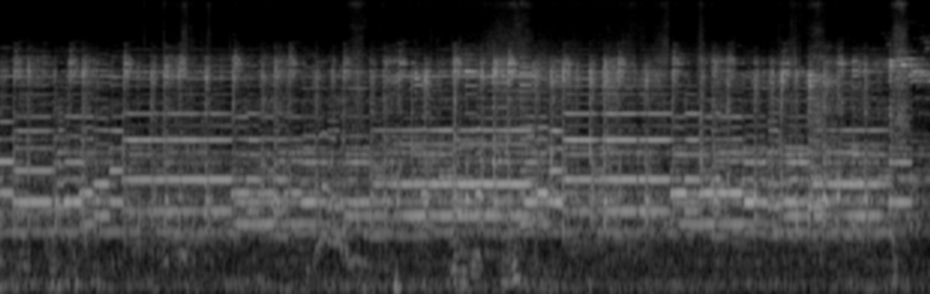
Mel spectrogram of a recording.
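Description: Instrumental break of the song's backing music: a busy run of high, steady electronic notes changing in quick steps, with little bass and no singing.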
